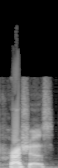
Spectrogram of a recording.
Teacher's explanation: the stress is on the first syllable, precious. Similar to the word valuable，指珍贵的、宝贵的。比如什么东西是珍贵的呢？Time is precious.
